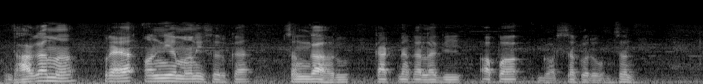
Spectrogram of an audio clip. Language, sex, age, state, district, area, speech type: Nepali, male, 45-60, West Bengal, Jalpaiguri, urban, read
